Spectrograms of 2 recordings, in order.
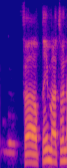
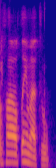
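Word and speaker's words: فاطمةُ: Tadi saya ini yang betul Aminatun atau Aminatu? Aminatu. Fatimatun atau Fatimatu? Fatimatu. Su'adun atau Su'adu? Su'adu. Limadha? Karena dia mamnu' min ash-sharif.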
